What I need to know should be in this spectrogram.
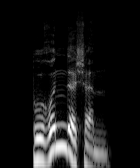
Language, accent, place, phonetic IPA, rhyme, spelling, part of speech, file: German, Germany, Berlin, [buˈʁʊndɪʃm̩], -ʊndɪʃm̩, burundischem, adjective, De-burundischem.ogg
- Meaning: strong dative masculine/neuter singular of burundisch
